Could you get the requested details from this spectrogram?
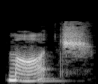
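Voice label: "March", English; Months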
